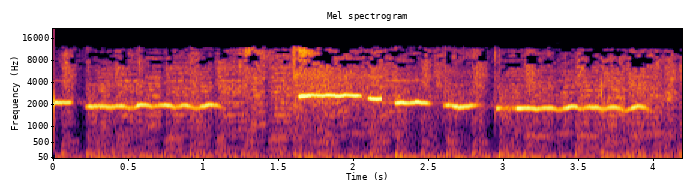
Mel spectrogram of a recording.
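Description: Background music with a whistled melody: single notes held for about a second each, wavering in pitch, stepping up and down over a busy backing with a beat.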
